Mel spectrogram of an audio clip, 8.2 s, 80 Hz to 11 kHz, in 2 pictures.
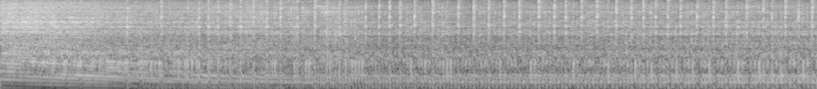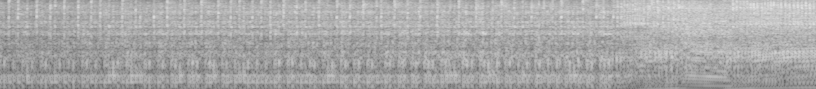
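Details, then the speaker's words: Homelite XL Automatic chainsaw after repair (fuel issue had forced full-choke running; new bar stud), cold morning, engine half warm; started in about six pulls; revving hard with steady even buzz, then dropping off cleanly; high speed close enough; normal running. "But the fact that it started in about, what was that, 6 poles, that's dead on the money for what it should be doing. The high speed is pretty close now. In fact, close enough, I think."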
